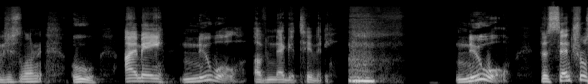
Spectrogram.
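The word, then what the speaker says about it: newel: middle is called a new how do you spell that NE e w l okay that's how I thought you would spell it all right rhy rhymes with Jewel but new yeah so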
